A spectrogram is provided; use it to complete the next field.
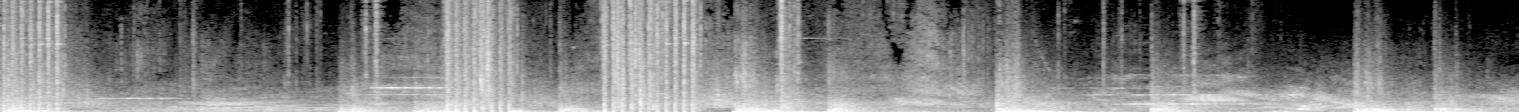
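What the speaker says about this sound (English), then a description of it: "Why are we getting pummeled by bullets?" Heavy automatic gunfire in the video game Arc Raiders, dense bursts of loud rapid shots and thudding impacts rolling through the scene, broken by short pauses.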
